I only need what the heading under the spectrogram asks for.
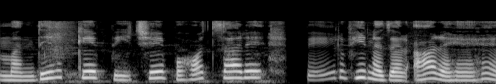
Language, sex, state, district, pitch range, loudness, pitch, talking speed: Hindi, female, Assam, Kamrup Metropolitan, 205-300 Hz, -15 LUFS, 250 Hz, 135 wpm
